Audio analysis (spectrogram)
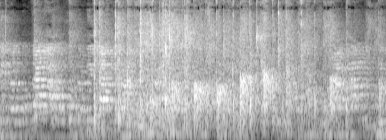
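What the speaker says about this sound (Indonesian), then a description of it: "Tepuk tangan untuk ketiga." A classroom group, including children, gives a short round of applause: continuous, fairly close clapping and tapping with voices underneath throughout.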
